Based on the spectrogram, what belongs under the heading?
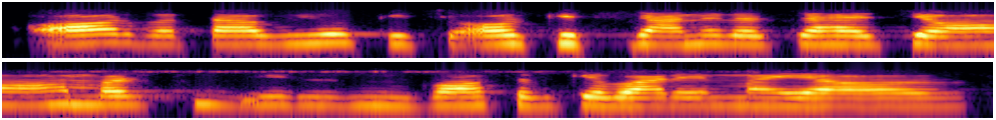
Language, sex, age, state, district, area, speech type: Maithili, female, 18-30, Bihar, Supaul, rural, conversation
